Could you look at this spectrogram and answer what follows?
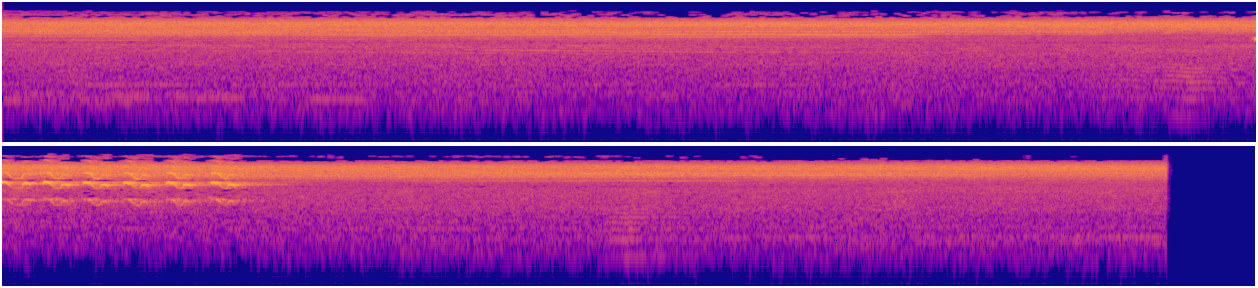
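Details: Chinese sparrowhawk giving its alarm call when another bird is far away: a short, rapid burst of sharp, high repeated notes lasting about a second, set against steady high-pitched insect buzzing throughout.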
